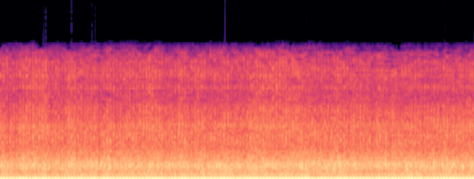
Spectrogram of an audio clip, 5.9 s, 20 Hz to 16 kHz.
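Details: Old Murray Dynamark 22 mower, 3.75hp Briggs & Stratton, just started after about seven years stored, fresh gas: single-cylinder chugging at an even fast idle with constant low drone, no misses or knocks; normal idle.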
